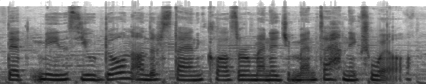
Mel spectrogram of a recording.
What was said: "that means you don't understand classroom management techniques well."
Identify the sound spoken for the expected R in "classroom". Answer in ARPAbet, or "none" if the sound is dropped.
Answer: none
